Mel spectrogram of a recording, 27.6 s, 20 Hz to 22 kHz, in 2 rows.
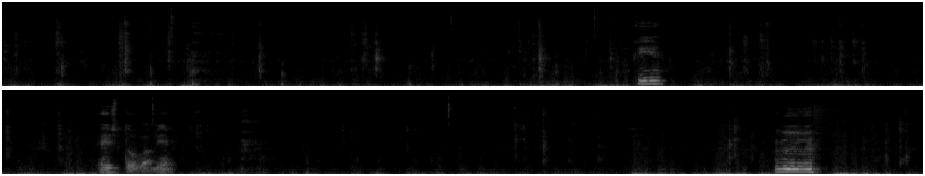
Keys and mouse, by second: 0.8 3, 1.0 right click, 1.7 x, 2.6-3.3 shift+middle drag, 3.3 right click, 3.7 x, 6.5 right click, 6.8-8.6 middle drag, 7.9 ctrl+r, 8.6 right click, 8.9-9.5 shift+middle drag, 10.3 right click, 10.7 shift+right click, 11.4 f, 11.8 right click, 12.2 f, 13.0-15.8 middle drag, 13.7 f, 15.5 1, 15.8 right click, 16.1-17.3 middle drag, 16.7 g, 17.3 click, 17.5-18.5 middle drag, 18.0 g, 18.5 click, 18.7 right click, 18.9 g, 19.3 click, 19.7 right click, 19.9 g, 20.4 click, 20.5-27.5 middle drag, 27.3 2, 27.5 right click.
